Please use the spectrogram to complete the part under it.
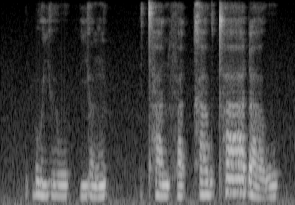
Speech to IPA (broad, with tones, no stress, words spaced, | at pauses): ɓu˨˩jɨ˨˩w | jə˨˩˨ŋ | t̪ʰa˨˩nfa˨˩t̚xa˧w t̪ʰaː˧ɗa˨˩˨w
